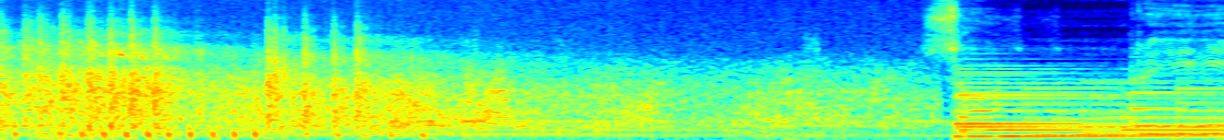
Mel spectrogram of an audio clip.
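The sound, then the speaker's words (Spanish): Machine-gun and artillery fire from a military attack on Puerto Argentino: rapid bursts of shots over a dense, rumbling roar, easing slightly before a steady harmonic tone takes over near the end. “se repite el ataque contra Puerto Argentino, con mucha mayor intensidad. Un ruido que ahora se hace más intenso.”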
